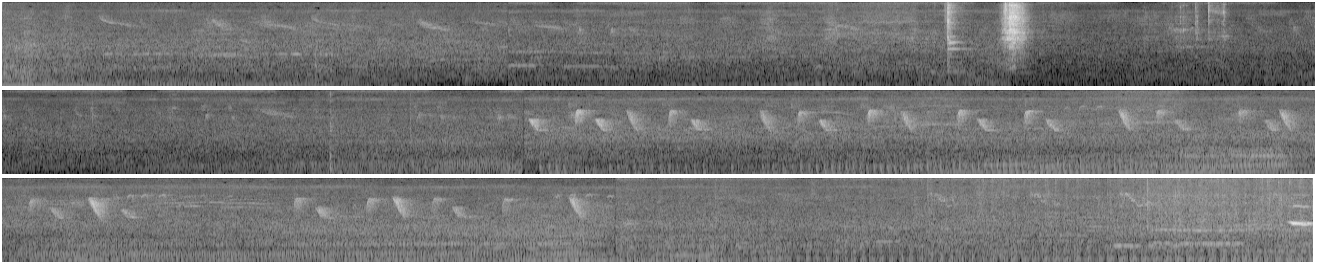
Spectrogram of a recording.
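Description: Two sharp metal clinks about seven seconds in, over a low rumble of vehicle traffic that swells later on. Small birds chirp in quick runs through the middle.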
